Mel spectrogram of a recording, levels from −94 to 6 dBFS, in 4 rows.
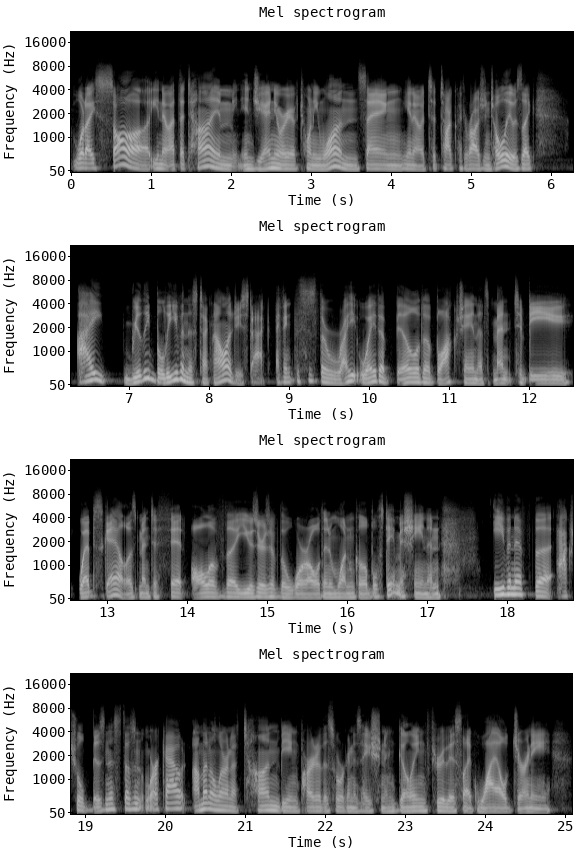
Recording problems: muffled; very slightly; fading above 4.5 kHz

